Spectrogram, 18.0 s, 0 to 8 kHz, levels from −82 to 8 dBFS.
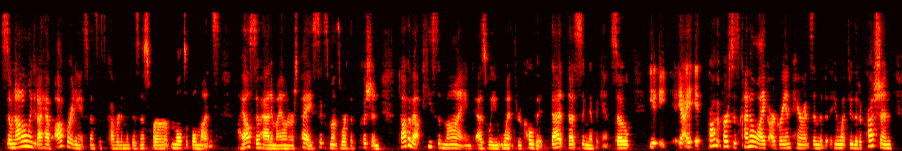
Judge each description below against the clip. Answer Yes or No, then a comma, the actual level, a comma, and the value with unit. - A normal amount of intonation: Yes, average, 4.3 semitones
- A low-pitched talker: No, medium, 185 Hz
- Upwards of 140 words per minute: Yes, average, 200 wpm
